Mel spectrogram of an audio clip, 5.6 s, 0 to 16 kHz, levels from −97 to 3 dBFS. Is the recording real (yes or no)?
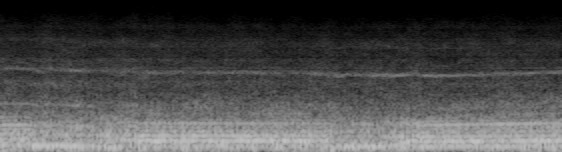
no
